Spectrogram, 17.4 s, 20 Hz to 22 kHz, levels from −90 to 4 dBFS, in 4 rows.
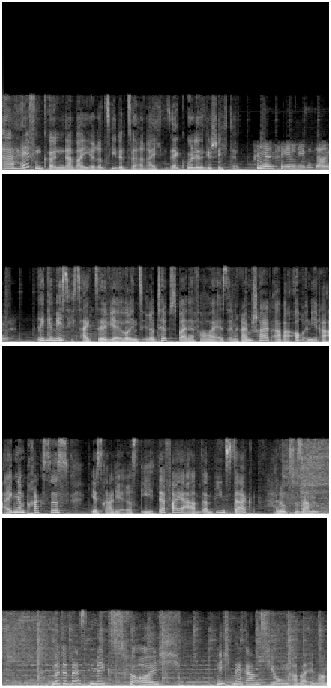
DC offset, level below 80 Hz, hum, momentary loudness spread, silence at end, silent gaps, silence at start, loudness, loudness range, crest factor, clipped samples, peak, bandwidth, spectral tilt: under 0.1%; -34 dBFS; none; 7 LU; 0 s; none; 0 s; -22 LUFS; 3 LU; 18 dB; under 0.1%; -4 dBFS; 10 kHz; -5 dB/octave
